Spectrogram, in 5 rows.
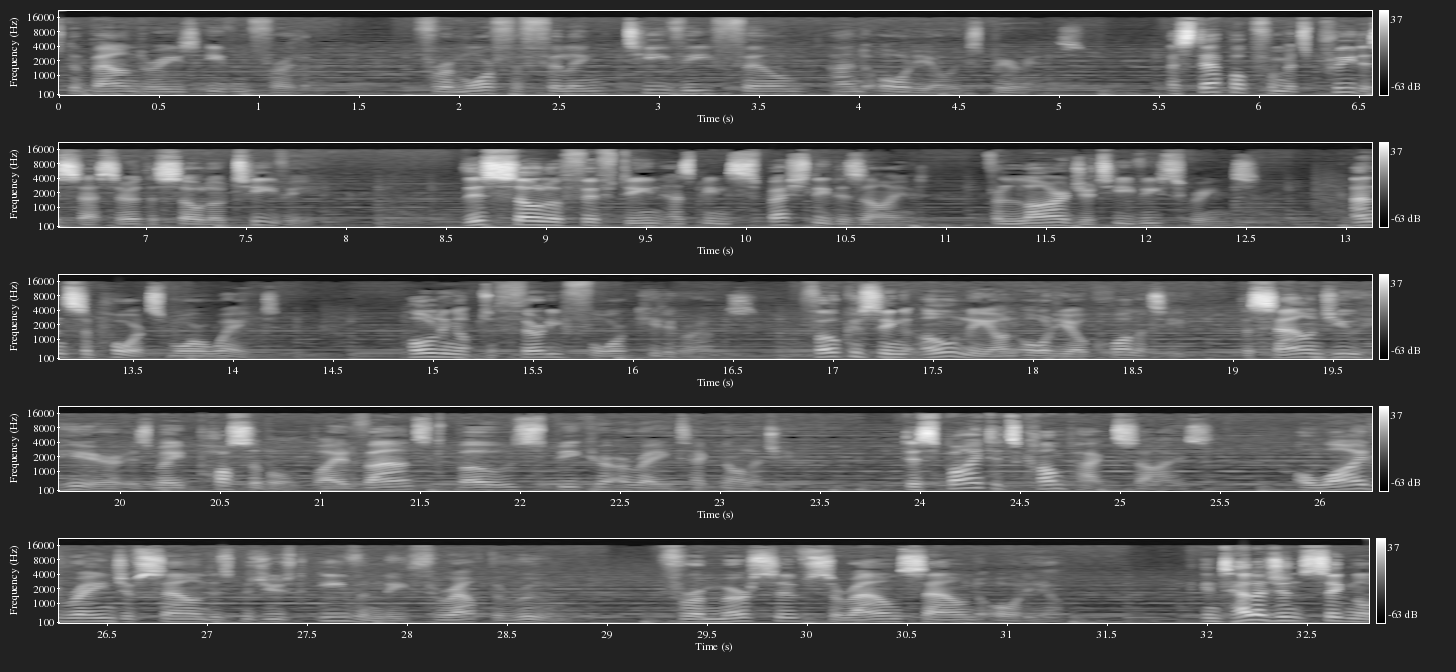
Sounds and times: Speech: 0:00.0 - 0:07.9, 0:08.6 - 0:14.2, 0:14.9 - 0:31.4, 0:32.0 - 0:32.8
Music: 0:00.0 - 0:32.8.

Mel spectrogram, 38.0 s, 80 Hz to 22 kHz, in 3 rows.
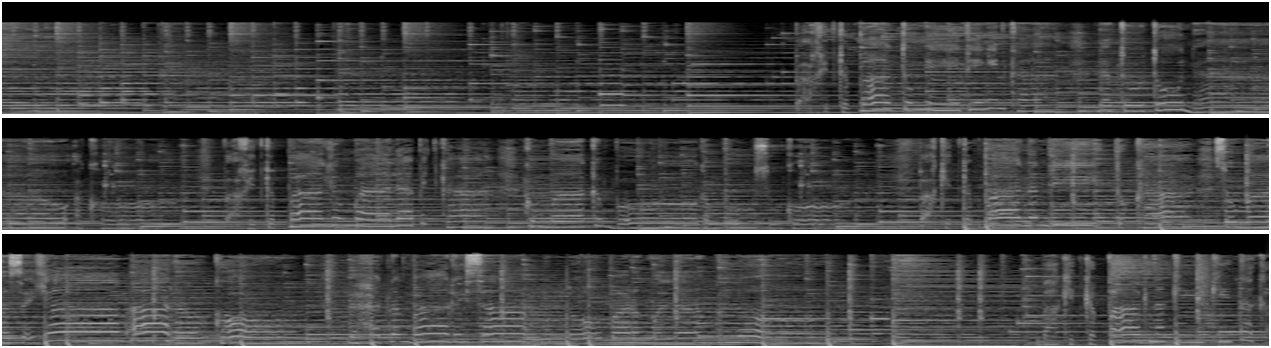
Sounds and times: Soul music: 0:00.0 - 0:38.0.

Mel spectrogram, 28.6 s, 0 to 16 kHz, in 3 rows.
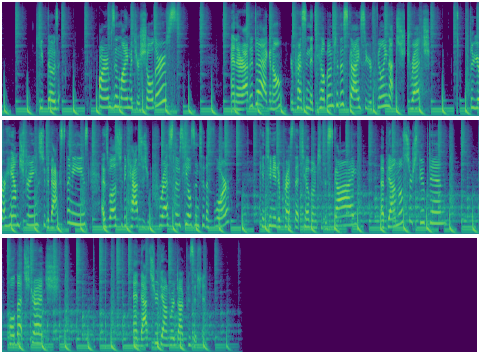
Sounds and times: Music: 0:00.0 - 0:23.9
Speech: 0:00.7 - 0:01.2, 0:01.9 - 0:03.6, 0:04.6 - 0:08.6, 0:09.4 - 0:14.1, 0:14.7 - 0:18.4, 0:19.2 - 0:20.2, 0:21.7 - 0:23.2.

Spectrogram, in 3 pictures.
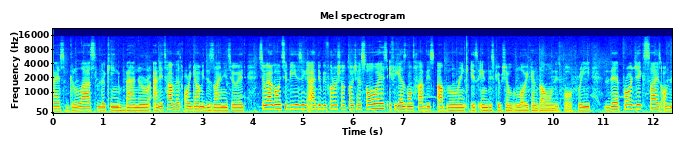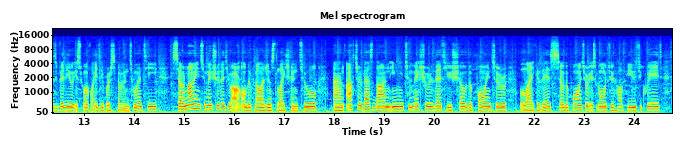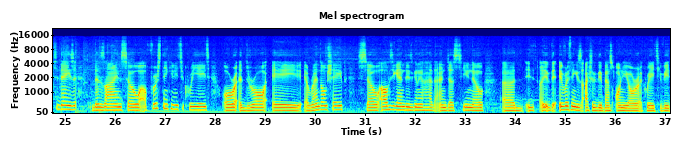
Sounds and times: Music: 0:00.0 - 0:37.1
Speech: 0:00.0 - 0:37.1.

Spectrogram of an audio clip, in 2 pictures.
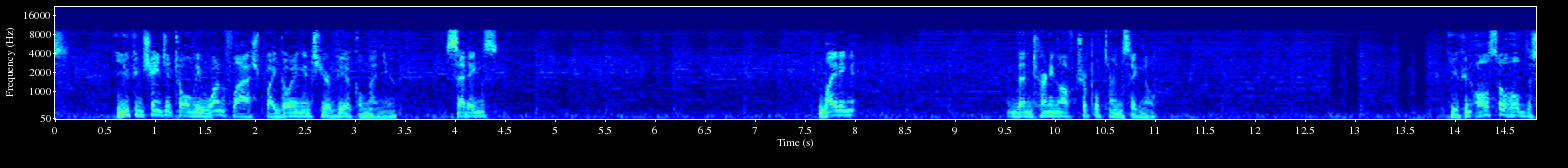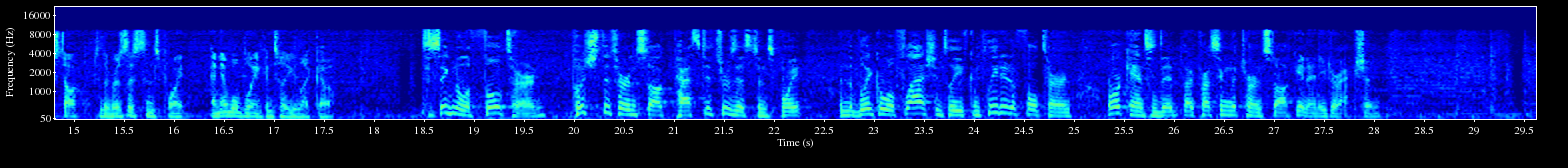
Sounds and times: Speech: 0:00.0 - 0:04.5, 0:07.6 - 0:08.0, 0:09.5 - 0:11.1, 0:13.9 - 0:17.6, 0:18.5 - 0:28.1.

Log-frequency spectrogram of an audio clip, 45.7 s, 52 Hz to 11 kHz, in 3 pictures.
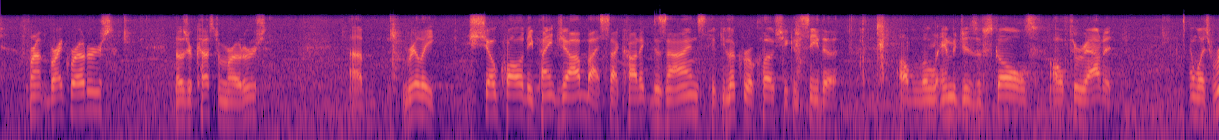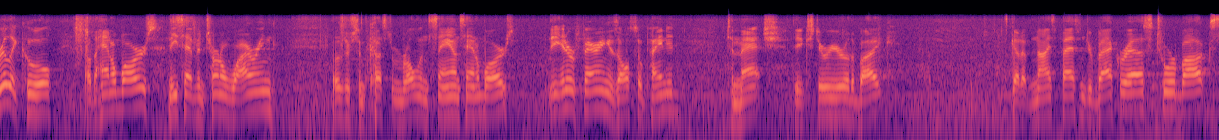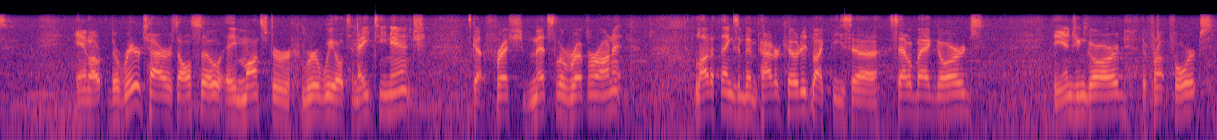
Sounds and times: Speech: 0:00.0 - 0:01.5, 0:02.2 - 0:03.4, 0:04.4 - 0:10.5, 0:11.2 - 0:14.0, 0:14.8 - 0:18.7, 0:19.4 - 0:26.4, 0:27.8 - 0:30.7, 0:31.4 - 0:38.4, 0:39.2 - 0:42.8, 0:43.6 - 0:45.6.

